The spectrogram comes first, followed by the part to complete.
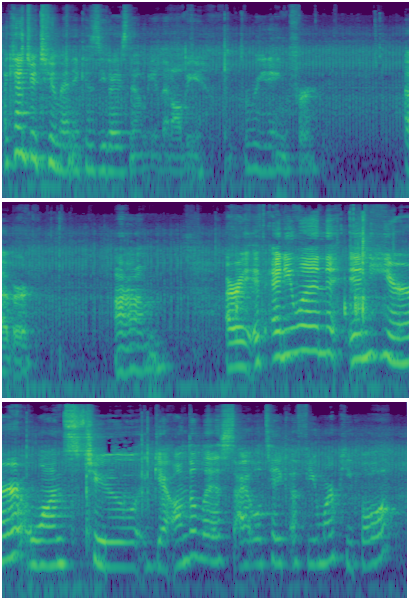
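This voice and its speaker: Chatty woman going a bit raspy. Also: fairly high pitch, measured pace, background noise. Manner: chatty and rambling, talks straight to viewers. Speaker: tarot reader hosting a livestream. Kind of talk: casual livestream chat.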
